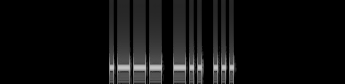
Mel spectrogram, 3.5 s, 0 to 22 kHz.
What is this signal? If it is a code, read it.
Morse code, heard as a keyed tone, about 31 wpm, 700 Hz. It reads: JDS
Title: Three Challenging Letter-Number Combinations 30wpm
